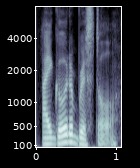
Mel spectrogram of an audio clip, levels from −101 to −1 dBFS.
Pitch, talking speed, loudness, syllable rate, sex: 130 Hz, 225 wpm, -16 LUFS, 5.5 syllables/s, male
